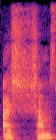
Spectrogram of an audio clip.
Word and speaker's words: الشمس: میشه، نوشتم میشه، و در الشمس که ما نوشتم میکنیم لامش تلفظ نمیشه اما نوشتم میشه. ما او را الشمس میخوانیم و حرف بعدی که بعد از لام آمده او مشدد میشه، یعنی در حقیقت دتا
